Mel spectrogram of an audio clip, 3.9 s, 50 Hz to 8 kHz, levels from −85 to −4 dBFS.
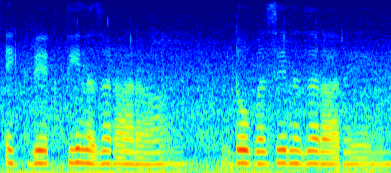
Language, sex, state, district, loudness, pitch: Hindi, female, Bihar, Darbhanga, -26 LUFS, 210 Hz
